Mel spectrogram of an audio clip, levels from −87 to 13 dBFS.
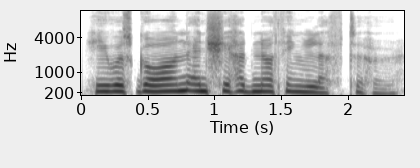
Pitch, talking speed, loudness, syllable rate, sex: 225 Hz, 245 wpm, -13 LUFS, 4.7 syllables/s, female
